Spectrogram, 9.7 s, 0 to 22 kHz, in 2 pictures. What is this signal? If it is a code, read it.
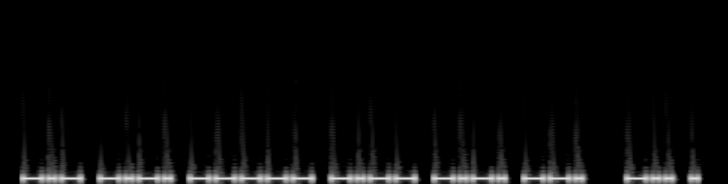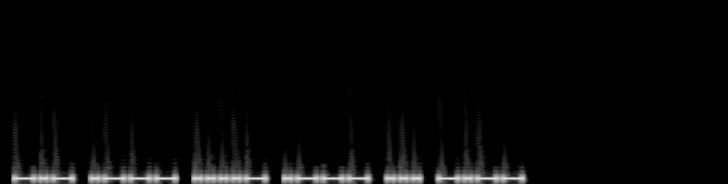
Morse code, heard as a keyed tone, about 28 wpm, 700 Hz. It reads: KC0YCG DE KJ4JSY
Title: USA Callsign DE Callsign - 6 Characters - 28wpm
